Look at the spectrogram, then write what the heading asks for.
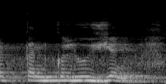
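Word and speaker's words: conclusion: अब इस you alphabet के वजह से हम इसको क्या पढ़ेंगे? यन पढ़ेंगे, ये बन जाएगा कंक्लूजन।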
